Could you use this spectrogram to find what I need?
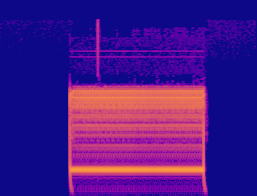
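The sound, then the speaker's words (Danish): Telephone ringing tone heard while a call is being placed: one steady, mid-pitched electronic tone holding evenly for about a second and then cutting off, with nothing else around it. “vi ringede også til romaneren Emil Struer.”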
